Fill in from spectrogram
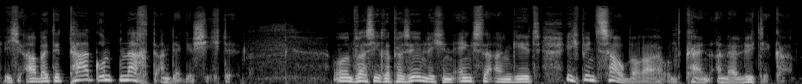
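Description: A man doing a gruff old magician. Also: medium pitch, big pitch swings, moderate pace, no room sound. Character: Persky, gruff male stage magician.

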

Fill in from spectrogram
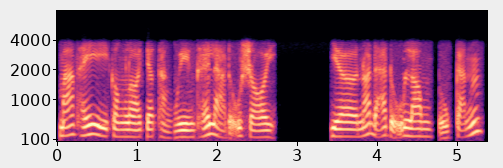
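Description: A woman's voice: low voice, measured pace. A woman voicing a stern elderly grandmother who lectures her family firmly. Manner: firm, lecturing. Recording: tinny phone-like recording.

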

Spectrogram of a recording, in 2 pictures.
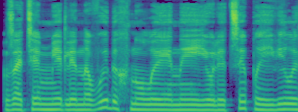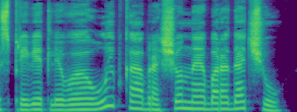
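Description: A woman narrating a first-person novel in an even, expressive reading on a close mic. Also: on the low side, moderate pace, clean tone, no room sound. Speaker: audiobook narrator.

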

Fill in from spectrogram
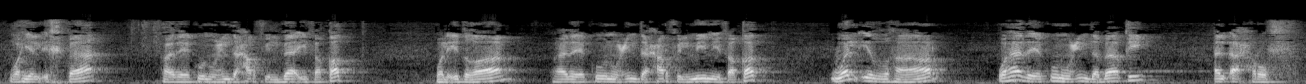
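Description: A man teaching the rules of Quran recitation, asking questions and answering them himself, and chanting verses slowly as examples. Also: medium pitch, fairly bright tone. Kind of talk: religious lesson commentary.

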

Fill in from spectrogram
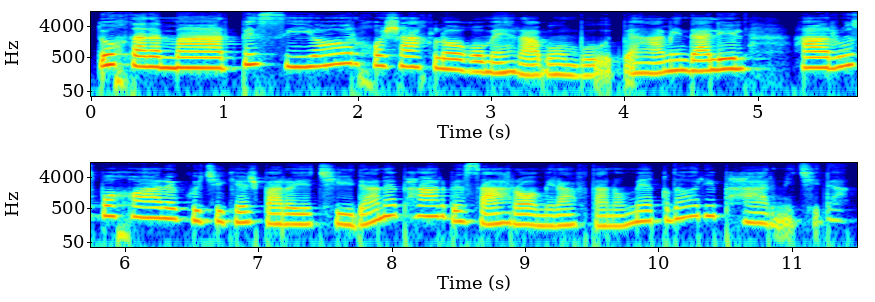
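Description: A woman reading a folk tale aloud as an audiobook narrator, in an expressive, soft-spoken storytelling manner. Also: mid-range voice.

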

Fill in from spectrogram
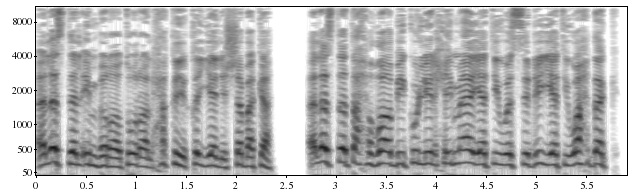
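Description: A man voicing a furious, scheming male crime boss and spy in an audiobook, talking in sharp, menacing outbursts. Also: sits high, fast, no echo, studio quality, voice pushed up. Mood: angry. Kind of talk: audiobook character voice.

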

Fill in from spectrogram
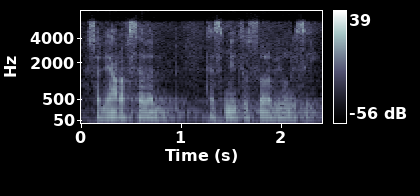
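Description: This is a very low-voiced man co-presenting a religious lesson. He mostly chimes in with short, rapid agreements, and his voice trails off into a long, echoey hall. The recording is muffled and lo-fi. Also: little pitch movement. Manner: brief agreeing interjections.

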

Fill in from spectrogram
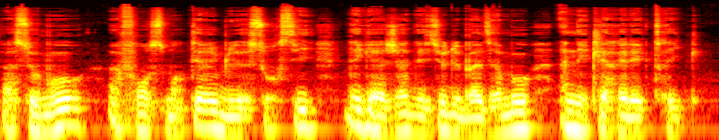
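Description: Male narrator, audiobook reading, measured, dark, husky. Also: lowish voice, steady tone. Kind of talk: scripted narration.

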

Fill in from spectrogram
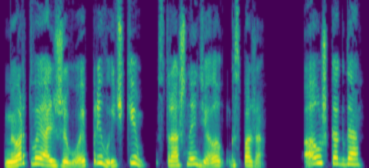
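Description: A woman's voice: medium pitch, lively intonation, normal speed, no echo, clean studio sound, natural voice. A woman reading an audiobook, voicing a chatty, nervous male goblin servant who is undead and talks in a rambling, folksy way.

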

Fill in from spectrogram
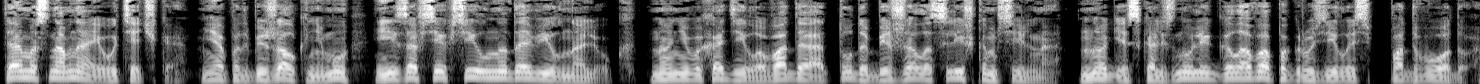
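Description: Brief: male audiobook narrator, mid pitch, tense storytelling, very dry close recording. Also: animated, moderate pace, few pauses, darkish tone, dry recording. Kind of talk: first-person audiobook narration.

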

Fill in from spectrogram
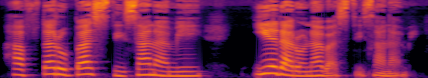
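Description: A woman's voice: on the high side, vocal fry, a little mellow. A woman voicing a frightened old mother in a spoken folktale, with a fretful, wailing manner. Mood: lamenting.

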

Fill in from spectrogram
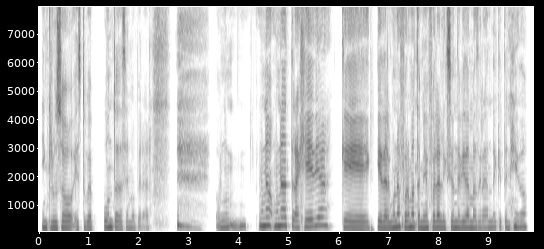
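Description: A woman's voice: mid-range voice, fairly even intonation, normal speed, a little mellow. A woman in her forties, an actress speaking as a podcast guest, earnest and reflective as she talks in long, searching sentences. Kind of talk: candid conversational interview.

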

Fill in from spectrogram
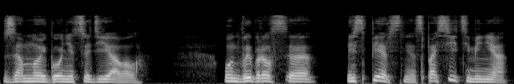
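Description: A scared young woman begging for help in a low, tense hush, read by a man in his own plain voice. Her lines sit a little lower and quieter than the narration around them, in a dry, close recording. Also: a little slow, no echo, natural voice. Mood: frightened. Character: frightened young woman fleeing danger.

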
